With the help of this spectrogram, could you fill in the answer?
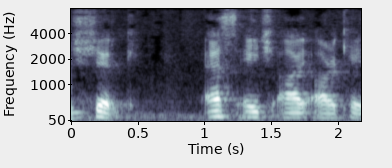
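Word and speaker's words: shirk: perspective nothing worse than Shi RK sounds like Shrek so that's easy to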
